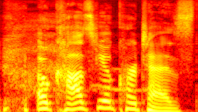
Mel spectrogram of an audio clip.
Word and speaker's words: Ocasio-Cortez: Ocasio-Cortez. That's how you say her name, right? – Yeah.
